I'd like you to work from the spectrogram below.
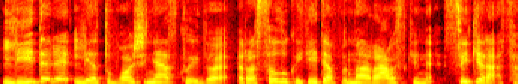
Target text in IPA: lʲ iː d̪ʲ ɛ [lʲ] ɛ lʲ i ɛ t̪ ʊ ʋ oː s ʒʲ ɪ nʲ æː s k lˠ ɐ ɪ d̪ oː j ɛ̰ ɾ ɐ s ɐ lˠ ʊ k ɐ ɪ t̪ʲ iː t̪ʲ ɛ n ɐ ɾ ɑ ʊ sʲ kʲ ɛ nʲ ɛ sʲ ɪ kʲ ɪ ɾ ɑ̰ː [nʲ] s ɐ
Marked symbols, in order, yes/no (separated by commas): no, no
